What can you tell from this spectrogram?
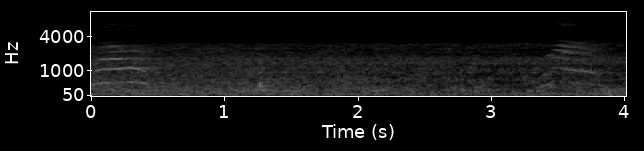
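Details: Hungry pet cat begging for cucumber: one falling meow at the start and another rising meow near the end, separated by a low, steady background hum.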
